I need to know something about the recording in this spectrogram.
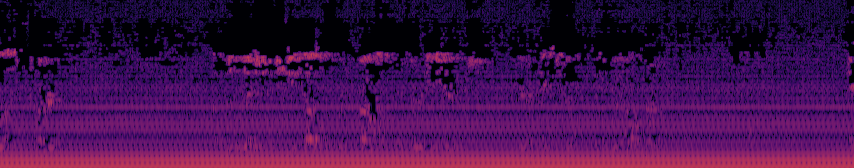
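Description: Loud, steady electrical mains hum on the sound track, with a low buzz and many evenly spaced overtones. It drowns out the faint voice coming through the podium microphone.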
